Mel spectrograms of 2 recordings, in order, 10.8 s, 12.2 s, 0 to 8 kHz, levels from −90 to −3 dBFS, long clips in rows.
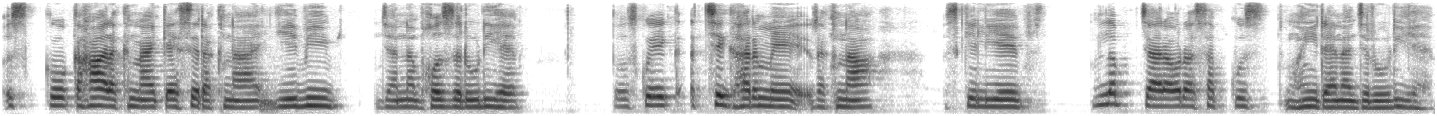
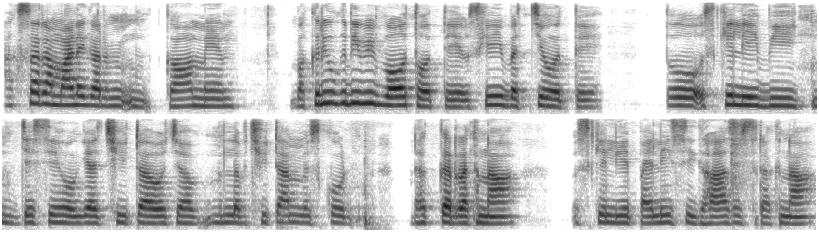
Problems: constant background noise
